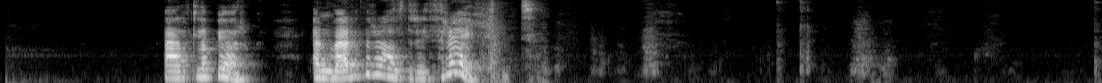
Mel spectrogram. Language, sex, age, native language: Icelandic, female, 40-49, Icelandic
